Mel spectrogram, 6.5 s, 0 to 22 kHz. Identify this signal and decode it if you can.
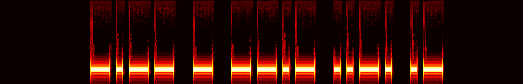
Morse code, heard as a keyed tone, about 15 wpm, 700 Hz. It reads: YTQFA
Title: Code Groups - 5 Letters - 15wpm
